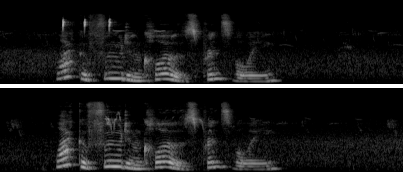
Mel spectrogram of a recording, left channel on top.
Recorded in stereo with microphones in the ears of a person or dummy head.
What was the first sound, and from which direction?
A woman speaking, 60° right (ahead or behind).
